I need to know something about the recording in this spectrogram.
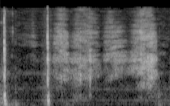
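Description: Faint scratching of a pen stylus on a tablet surface: a light tap as the pen touches down, then a few short strokes as a rectangle is drawn.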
